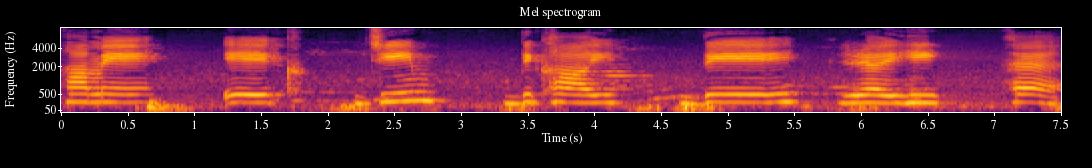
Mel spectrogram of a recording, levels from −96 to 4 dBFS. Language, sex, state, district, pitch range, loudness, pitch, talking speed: Hindi, female, Punjab, Fazilka, 240-260 Hz, -12 LUFS, 250 Hz, 55 wpm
